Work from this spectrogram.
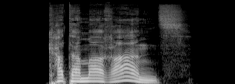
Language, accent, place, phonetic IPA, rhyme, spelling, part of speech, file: German, Germany, Berlin, [ˌkatamaˈʁaːns], -aːns, Katamarans, noun, De-Katamarans.ogg
- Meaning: genitive singular of Katamaran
